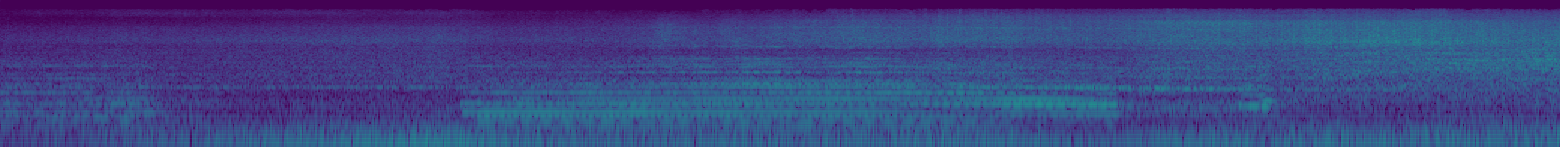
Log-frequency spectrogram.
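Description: Freight train approaching with its diesel locomotives running under load, the lead engine sounding a multi-chime air horn for about six seconds before it cuts off sharply. As the locomotives pass, wheel and rail noise builds up.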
